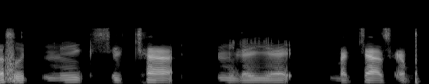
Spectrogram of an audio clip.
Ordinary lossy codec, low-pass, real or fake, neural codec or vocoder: Opus, 32 kbps; 5.4 kHz; real; none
